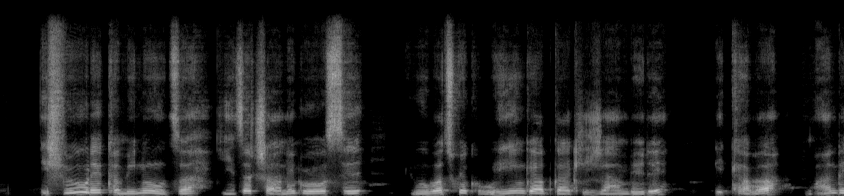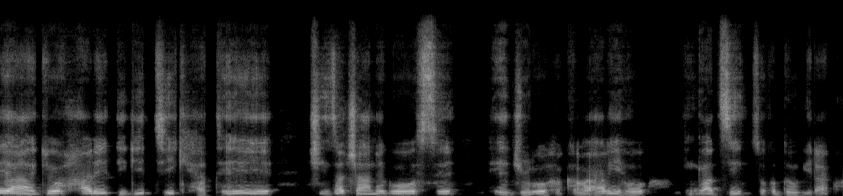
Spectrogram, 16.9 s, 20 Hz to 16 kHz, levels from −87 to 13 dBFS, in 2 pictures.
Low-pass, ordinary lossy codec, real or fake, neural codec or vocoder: 14.4 kHz; AAC, 96 kbps; fake; codec, 44.1 kHz, 2.6 kbps, SNAC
